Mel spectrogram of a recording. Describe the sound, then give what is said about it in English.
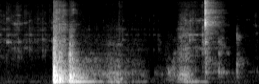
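A drink is stirred in a glass mason jar. There are a few sharp glassy knocks, then softer scraping and one final bright clink, with no talk. “Stir that up. And we drink it out of mason jar because we country.”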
